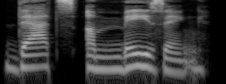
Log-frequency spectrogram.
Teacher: When you say, That's amazing, your tone rises with excitement. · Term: rising tone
